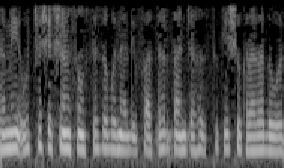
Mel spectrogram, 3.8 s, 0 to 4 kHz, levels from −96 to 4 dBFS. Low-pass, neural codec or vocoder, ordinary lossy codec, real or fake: 3.6 kHz; none; none; real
